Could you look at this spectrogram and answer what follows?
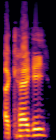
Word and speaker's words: Akagi: border models are releasing in 1-35 scale the akagi is that how you pronounce it uh yes the ikeji bridge with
